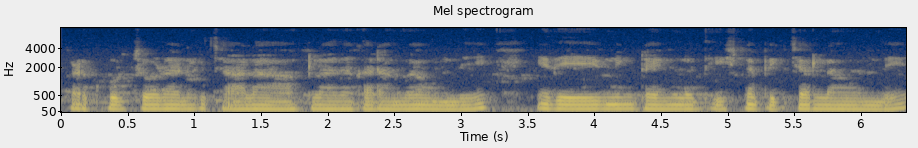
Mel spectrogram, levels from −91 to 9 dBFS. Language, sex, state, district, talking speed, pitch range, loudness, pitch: Telugu, male, Telangana, Karimnagar, 125 wpm, 95-105 Hz, -15 LUFS, 100 Hz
